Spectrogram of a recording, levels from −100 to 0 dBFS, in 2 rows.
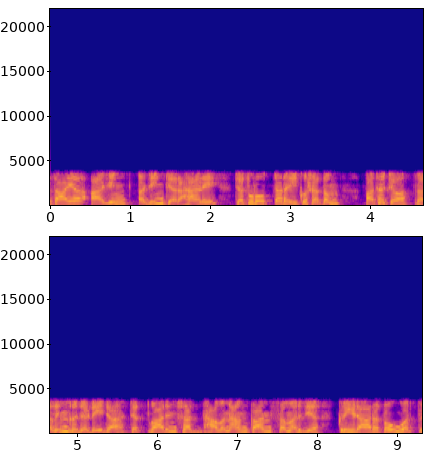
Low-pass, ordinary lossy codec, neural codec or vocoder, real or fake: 3.6 kHz; Opus, 64 kbps; codec, 16 kHz, 4.8 kbps, FACodec; fake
